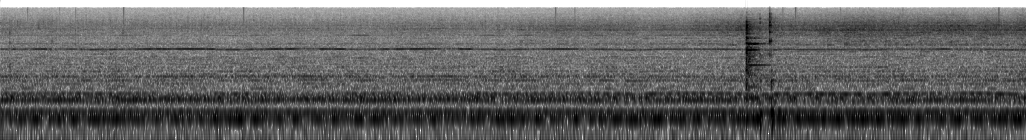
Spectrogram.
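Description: Ankarsrum stand mixer running steadily with its dough hook kneading bread dough, a constant motor hum with a faint high whine. A brief knock about seven and a half seconds in.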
